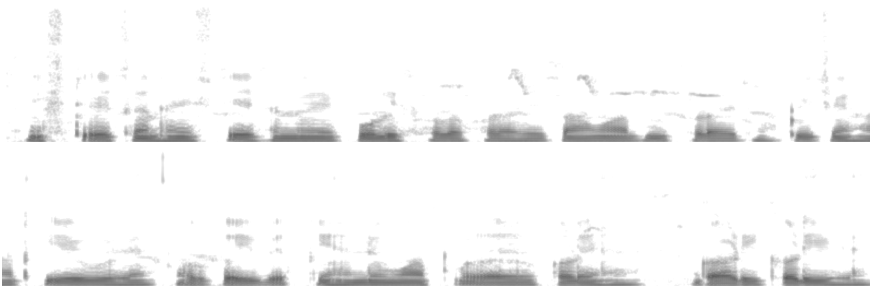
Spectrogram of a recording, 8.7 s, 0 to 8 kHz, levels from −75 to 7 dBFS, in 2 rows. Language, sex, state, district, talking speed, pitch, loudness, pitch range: Hindi, male, Uttar Pradesh, Hamirpur, 195 wpm, 115 Hz, -32 LUFS, 110-120 Hz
